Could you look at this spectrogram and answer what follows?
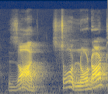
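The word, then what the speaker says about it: ض: is called in Arabic so it's a z Zod so no dot s Zod dot here as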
